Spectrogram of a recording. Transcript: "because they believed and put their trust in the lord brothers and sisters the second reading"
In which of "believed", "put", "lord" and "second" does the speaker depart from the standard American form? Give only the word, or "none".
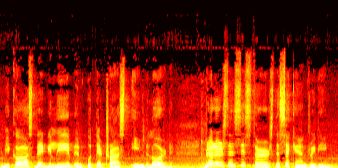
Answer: believed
